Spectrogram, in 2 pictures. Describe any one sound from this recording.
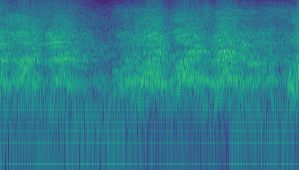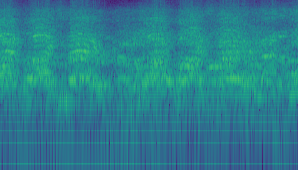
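A young woman shouts loudly close by.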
